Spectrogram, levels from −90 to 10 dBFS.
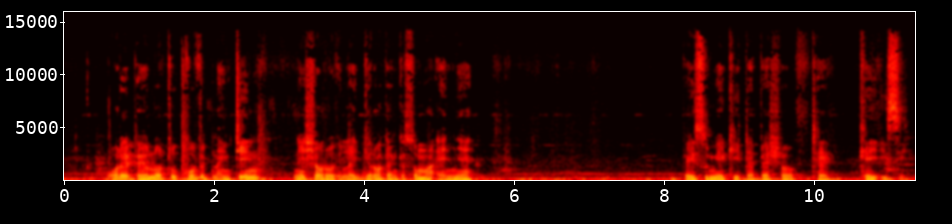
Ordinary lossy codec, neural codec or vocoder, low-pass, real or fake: MP3, 64 kbps; vocoder, 44.1 kHz, 128 mel bands every 512 samples, BigVGAN v2; 14.4 kHz; fake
